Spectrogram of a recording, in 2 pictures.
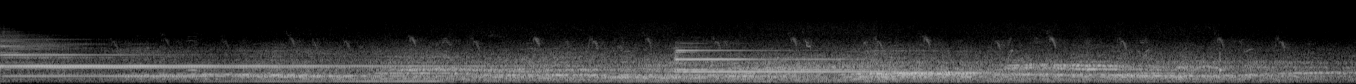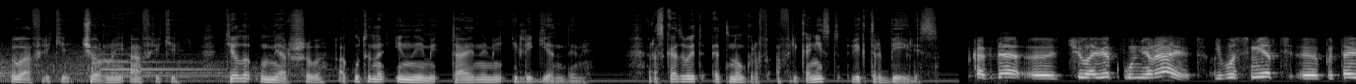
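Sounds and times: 
church bells pealing: 0.0s - 17.2s
speech: 13.7s - 27.1s.

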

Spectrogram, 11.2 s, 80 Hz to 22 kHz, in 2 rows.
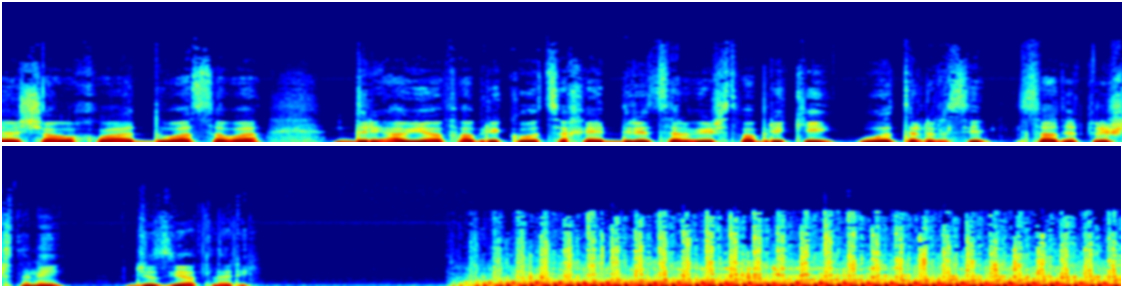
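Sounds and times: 
speech: 0.0s - 7.0s
diesel generator powering a pipe-making factory: 7.8s - 11.1s.

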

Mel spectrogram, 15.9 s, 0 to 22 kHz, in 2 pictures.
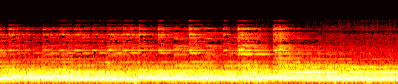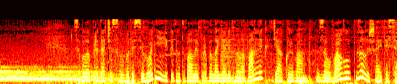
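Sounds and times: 
large cathedral church bell ringing: 0.0s - 11.1s
speech: 9.7s - 15.9s.

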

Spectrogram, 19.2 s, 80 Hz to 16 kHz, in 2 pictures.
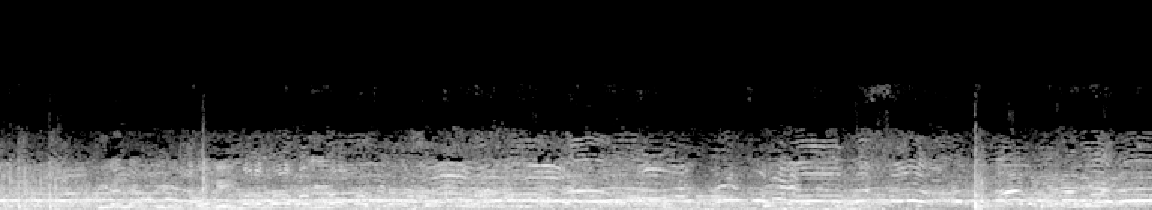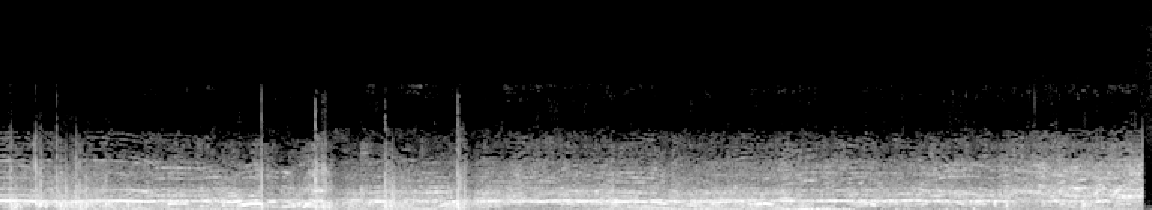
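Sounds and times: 
gunshots during a street protest in Zahedan: 0.0s - 0.8s, 8.1s - 8.6s, 9.6s - 10.6s, 11.8s - 13.7s
loud unbroken crowd hubbub and shouting at a street protest: 0.0s - 19.2s.

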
